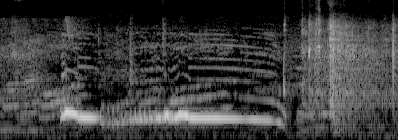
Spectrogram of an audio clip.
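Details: Caged brown Barbary dove calling as a lure: a single long coo opening with a clipped high note, then a soft, even rolling hum for over a second, ending in a faint downward slide, with some rustling after.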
